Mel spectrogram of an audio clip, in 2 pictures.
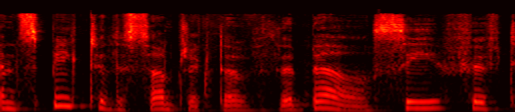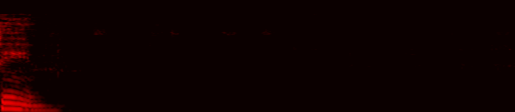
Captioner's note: speaking French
